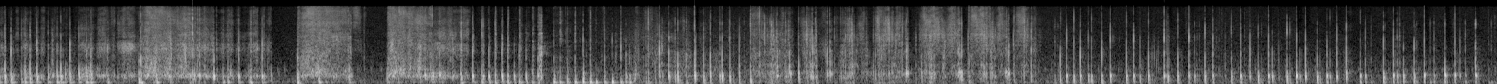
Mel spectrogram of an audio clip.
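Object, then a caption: Leather sneaker upper. A hand-held, hollow, empty white leather Air Jordan 4 high-top sneaker is tapped and scratched with fingernails on the leather upper near the heel and collar. Dense, crackly runs of quick taps and scratching rasps run throughout with brief pauses. The leather gives a dry sound with a low-mid hollow body.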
